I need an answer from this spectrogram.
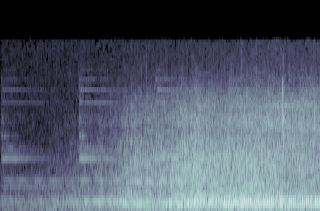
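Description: Car engine running, fading up from near silence over the first few seconds to a steady, loud level.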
